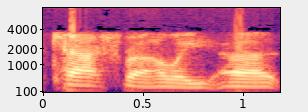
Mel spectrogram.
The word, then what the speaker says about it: Cache Valley: It's pronounced Cache Valley. The word cache in it, it's spelled different.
